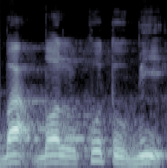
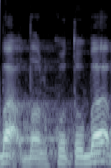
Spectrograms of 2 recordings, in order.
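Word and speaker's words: بعض الكتبِ: Lihat, ba'dal kutubi, kasrah kan? Bukan ba'dal kutuba, ba'dal kutubu.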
